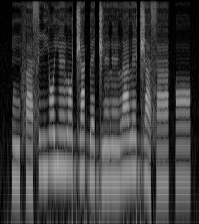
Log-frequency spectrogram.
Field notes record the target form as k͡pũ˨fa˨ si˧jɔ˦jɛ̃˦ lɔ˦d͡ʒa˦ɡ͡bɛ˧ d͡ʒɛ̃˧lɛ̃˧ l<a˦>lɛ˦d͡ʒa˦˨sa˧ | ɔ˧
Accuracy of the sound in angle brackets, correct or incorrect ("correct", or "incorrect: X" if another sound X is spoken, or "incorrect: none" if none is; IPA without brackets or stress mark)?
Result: correct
